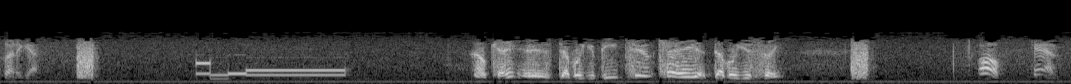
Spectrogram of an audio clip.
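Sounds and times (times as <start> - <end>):
speech: 0.0 - 1.2, 2.1 - 2.7, 4.7 - 8.0
hissy humming radio channel: 0.0 - 2.0, 3.4 - 10.7
electronic DTMF touch-tone beeps over radio: 2.0 - 3.5.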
